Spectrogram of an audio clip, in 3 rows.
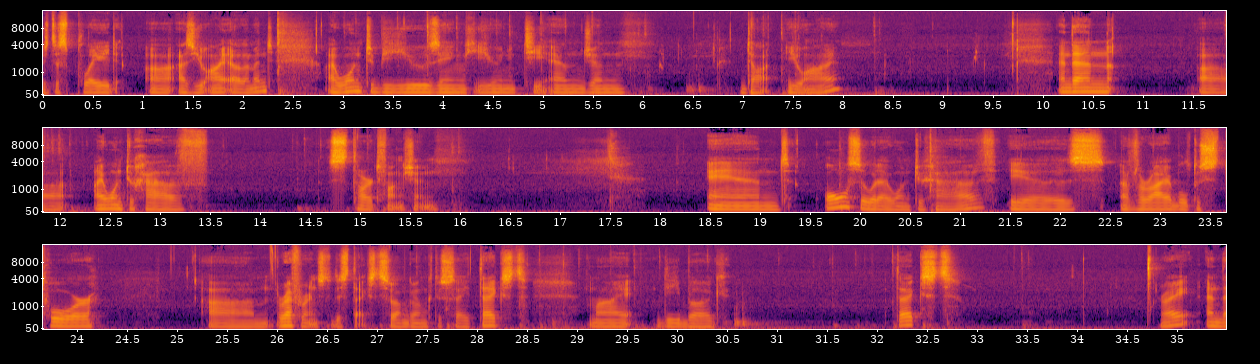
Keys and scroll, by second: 3.5 Return, 3.9-9.4 typing, 13.0 Return, 13.0 Return, 13.2 Up, 13.3 Up, 15.3-16.8 typing, 17.0 Return, 21.8 Return, 27.7-34.6 typing.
